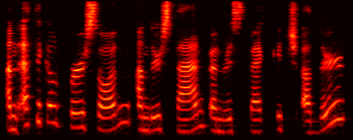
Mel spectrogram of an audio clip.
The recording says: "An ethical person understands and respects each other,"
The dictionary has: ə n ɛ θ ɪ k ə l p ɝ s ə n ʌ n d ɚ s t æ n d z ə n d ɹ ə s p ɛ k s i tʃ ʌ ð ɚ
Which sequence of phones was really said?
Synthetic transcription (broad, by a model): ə n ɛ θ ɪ k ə l p ɝ s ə n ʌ n d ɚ s t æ n d ə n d ɹ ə s p ɛ k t i tʃ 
